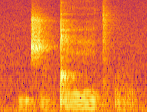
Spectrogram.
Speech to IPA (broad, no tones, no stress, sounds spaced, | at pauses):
n d͡ʒ ɑ ǃ ɛː t͡sʼ ɒ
